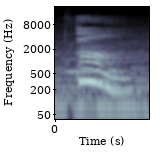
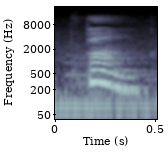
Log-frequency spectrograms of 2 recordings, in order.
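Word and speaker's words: 빵: For example, pang, pang, which means bread. It has the same pronunciation whether it was the first consonant in the syllable or the second one.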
